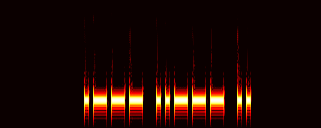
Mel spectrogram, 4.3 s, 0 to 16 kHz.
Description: Morse code, heard as a keyed tone, about 20 wpm, 700 Hz. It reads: J2I
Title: Three Letter-Number Combinations - 20wpm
